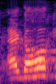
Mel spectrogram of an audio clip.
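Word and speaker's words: ad hoc: किसका spelling? एडॉप्ट। ठीक है, एडॉप तो मैंने, एडहॉक है, एडहॉक, एडहॉक, ADHOC है, एडहॉक है मेरे भाई, एडहॉक बेसिस।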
